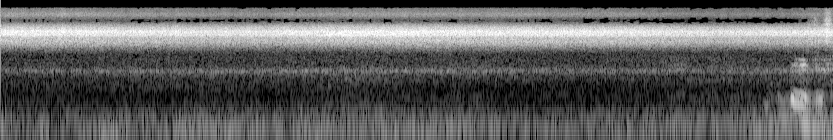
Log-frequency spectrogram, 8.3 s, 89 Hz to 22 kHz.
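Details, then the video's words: Cicadas in summer in the south suburbs of Chicago, Illinois, June 3, 2024, very loud and active, buzzing and flying around: a steady, unbroken high-pitched drone throughout, over a low rumble, with a brief voice near the end. "Cicada Mania! Very Loud and Active!"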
